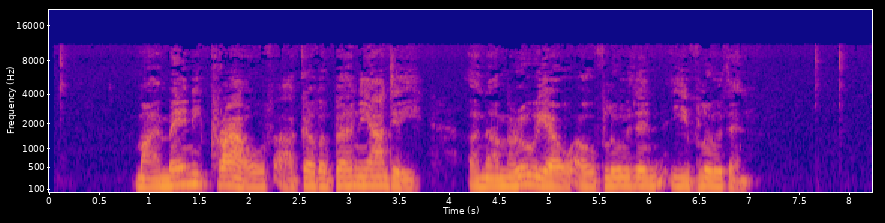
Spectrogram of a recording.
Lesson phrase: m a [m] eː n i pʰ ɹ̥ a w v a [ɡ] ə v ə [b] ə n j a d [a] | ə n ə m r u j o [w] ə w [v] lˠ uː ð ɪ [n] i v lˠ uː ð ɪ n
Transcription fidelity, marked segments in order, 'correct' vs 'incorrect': correct, correct, correct, incorrect: i, correct, correct, correct

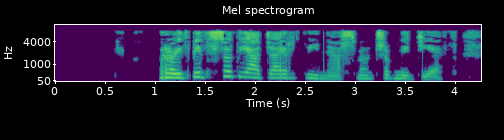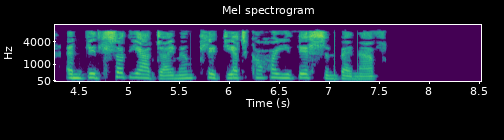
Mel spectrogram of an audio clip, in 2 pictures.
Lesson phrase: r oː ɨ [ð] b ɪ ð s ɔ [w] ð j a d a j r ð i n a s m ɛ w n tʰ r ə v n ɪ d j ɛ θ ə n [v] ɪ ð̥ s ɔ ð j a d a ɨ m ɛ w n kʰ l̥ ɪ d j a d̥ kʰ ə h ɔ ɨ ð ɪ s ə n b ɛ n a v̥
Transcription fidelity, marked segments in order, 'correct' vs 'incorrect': correct, incorrect: none, correct

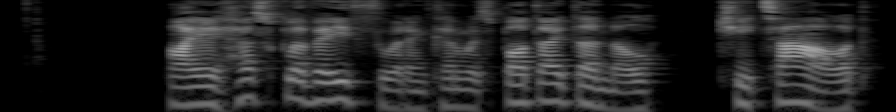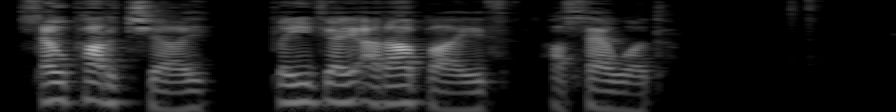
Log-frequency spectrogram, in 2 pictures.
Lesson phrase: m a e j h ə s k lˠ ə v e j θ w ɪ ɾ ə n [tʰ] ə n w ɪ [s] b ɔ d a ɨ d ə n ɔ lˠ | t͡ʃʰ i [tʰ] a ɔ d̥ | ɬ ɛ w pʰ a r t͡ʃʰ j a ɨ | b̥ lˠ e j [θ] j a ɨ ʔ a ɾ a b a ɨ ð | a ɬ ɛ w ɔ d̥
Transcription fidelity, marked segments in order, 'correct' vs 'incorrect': incorrect: kʰ, correct, correct, incorrect: ð

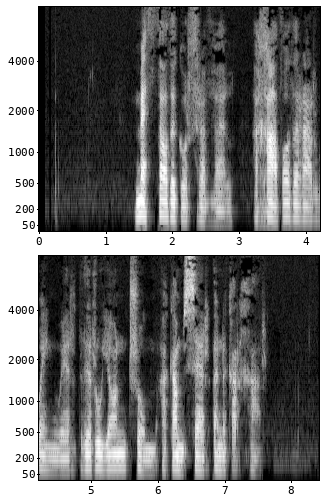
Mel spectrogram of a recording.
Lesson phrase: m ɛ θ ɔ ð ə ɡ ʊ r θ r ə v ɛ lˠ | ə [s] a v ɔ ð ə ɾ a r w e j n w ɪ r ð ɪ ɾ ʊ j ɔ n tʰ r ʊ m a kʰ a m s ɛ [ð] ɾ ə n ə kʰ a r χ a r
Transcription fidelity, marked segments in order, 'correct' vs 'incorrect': incorrect: χ, incorrect: none

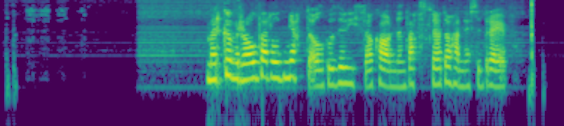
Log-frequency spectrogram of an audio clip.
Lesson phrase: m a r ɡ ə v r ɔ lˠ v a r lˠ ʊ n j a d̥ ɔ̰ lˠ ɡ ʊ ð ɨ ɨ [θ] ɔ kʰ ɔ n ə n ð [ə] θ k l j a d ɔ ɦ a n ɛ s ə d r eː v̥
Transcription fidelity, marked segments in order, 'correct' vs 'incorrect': correct, incorrect: a

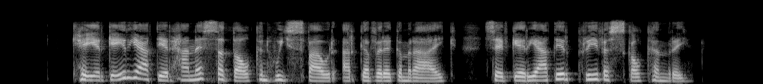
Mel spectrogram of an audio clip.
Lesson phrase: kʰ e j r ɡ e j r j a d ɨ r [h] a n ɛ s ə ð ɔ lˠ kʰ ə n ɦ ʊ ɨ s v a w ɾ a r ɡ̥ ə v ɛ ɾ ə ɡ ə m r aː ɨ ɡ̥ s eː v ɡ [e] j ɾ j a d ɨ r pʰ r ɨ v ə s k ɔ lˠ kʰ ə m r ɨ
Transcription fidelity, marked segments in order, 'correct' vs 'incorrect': correct, correct

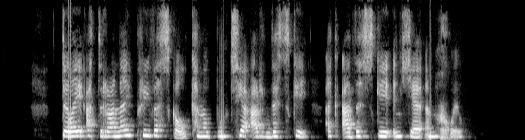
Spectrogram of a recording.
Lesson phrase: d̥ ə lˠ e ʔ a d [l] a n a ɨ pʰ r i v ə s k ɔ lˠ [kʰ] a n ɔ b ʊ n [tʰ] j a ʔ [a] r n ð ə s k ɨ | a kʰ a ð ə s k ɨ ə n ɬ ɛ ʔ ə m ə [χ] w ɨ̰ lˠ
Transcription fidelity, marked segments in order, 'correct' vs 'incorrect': incorrect: r, correct, correct, correct, correct

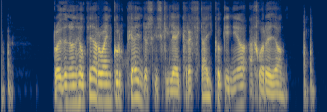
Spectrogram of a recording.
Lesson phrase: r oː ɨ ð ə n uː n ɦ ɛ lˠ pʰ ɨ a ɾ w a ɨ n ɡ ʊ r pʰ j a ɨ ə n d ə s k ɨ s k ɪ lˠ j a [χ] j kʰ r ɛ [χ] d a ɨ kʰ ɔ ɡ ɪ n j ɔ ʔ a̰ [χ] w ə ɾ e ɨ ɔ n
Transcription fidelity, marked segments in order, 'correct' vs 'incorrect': incorrect: none, incorrect: f, correct

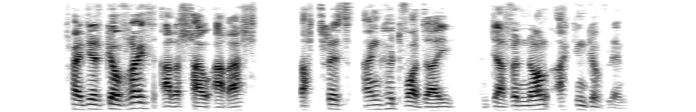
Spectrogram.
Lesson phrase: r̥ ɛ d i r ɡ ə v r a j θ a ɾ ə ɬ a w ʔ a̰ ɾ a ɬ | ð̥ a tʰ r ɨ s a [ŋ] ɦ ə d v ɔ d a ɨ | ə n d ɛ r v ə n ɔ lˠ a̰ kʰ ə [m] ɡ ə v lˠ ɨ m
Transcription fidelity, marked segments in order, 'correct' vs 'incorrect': correct, incorrect: n

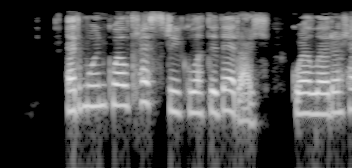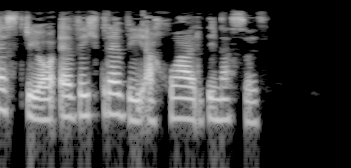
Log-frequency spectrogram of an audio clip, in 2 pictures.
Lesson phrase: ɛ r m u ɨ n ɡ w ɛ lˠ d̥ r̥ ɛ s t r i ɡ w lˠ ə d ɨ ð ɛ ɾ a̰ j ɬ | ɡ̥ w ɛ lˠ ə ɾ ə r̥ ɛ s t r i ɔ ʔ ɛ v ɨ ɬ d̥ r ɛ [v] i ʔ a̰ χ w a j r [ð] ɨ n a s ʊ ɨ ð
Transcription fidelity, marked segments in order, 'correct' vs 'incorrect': correct, correct

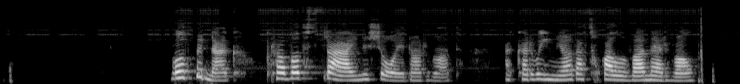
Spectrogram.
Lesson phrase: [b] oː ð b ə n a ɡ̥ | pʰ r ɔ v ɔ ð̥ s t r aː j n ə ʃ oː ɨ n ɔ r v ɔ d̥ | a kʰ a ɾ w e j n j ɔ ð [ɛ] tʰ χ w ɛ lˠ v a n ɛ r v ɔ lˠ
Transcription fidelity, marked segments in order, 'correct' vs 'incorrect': incorrect: v, incorrect: a

